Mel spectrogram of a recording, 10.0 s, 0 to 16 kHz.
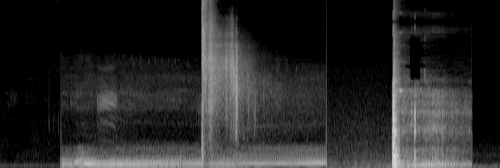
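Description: Two moderated .204 Ruger rifle shots, a sharp crack about four seconds in with a smaller sound just after it, then a louder crack with a short ringing tail near the end. A steady low drone runs under the first shot.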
